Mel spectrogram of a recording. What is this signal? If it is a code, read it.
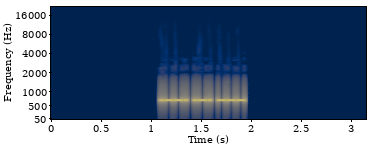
Morse code, heard as a keyed tone, about 50 wpm, 700 Hz. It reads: PRO
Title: Top Three Letter Combinations in Words 50wpm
